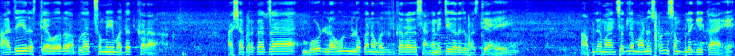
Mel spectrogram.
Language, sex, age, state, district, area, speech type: Marathi, male, 45-60, Maharashtra, Sindhudurg, rural, spontaneous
